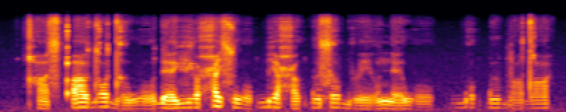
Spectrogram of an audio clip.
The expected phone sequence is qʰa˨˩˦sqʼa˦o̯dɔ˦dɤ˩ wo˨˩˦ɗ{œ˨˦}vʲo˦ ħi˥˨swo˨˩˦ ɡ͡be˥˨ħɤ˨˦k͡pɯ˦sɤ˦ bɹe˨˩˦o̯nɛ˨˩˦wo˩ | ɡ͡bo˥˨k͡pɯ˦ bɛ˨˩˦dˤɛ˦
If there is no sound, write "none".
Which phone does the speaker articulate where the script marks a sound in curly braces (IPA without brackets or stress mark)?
ɛ˨˦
